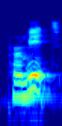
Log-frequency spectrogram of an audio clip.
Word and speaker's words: permit: 그런데 뒤쪽에 발음 강하게 읽는다고 치면 permit 이렇게 뒤까지 발음을 해야 되거든요.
